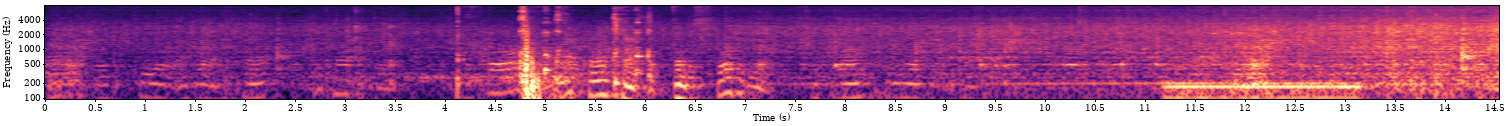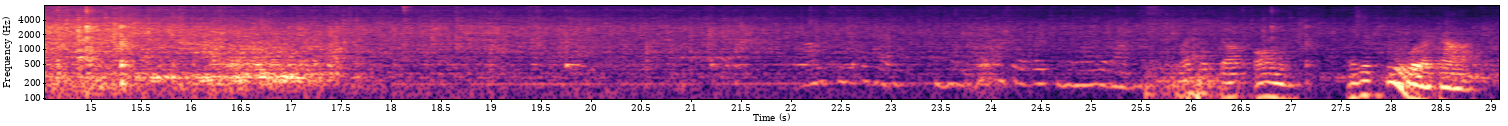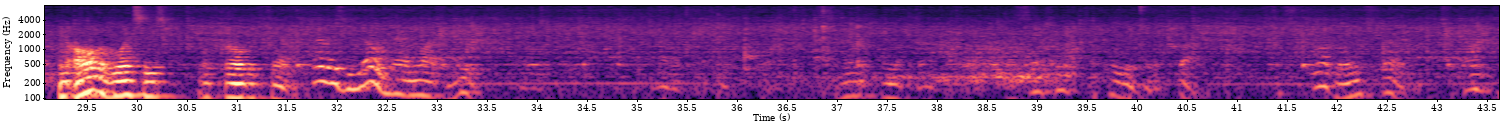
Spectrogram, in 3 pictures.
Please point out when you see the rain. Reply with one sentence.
You can hear the rain from 0.0 to 43.5 s.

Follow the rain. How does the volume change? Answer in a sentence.
The volume of the rain goes up, then down.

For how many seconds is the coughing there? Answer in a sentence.
The coughing can be heard for 2 seconds in total.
